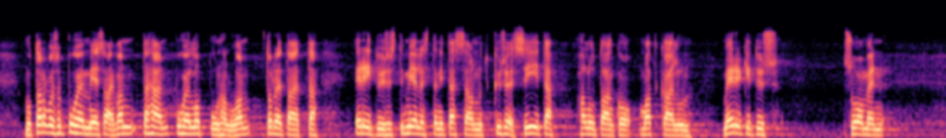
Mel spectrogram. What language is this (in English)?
Finnish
